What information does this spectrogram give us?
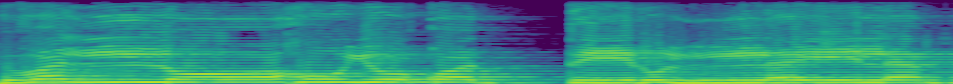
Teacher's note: یہاں پر اللہ کا نام سے پہلے زبر ہے واو کے اوپر، تو یہاں پر اللہ کا نام ہم موٹا رکھیں گے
